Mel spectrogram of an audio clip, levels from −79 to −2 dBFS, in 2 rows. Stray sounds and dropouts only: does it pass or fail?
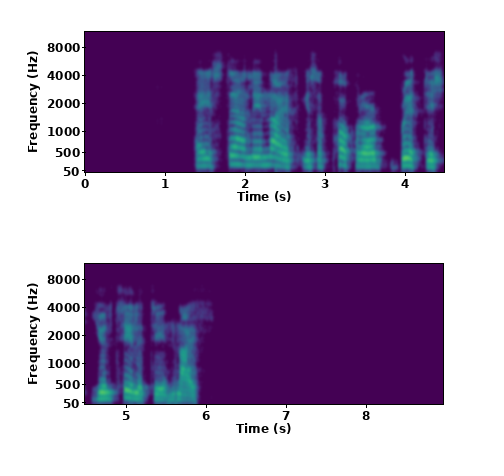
pass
